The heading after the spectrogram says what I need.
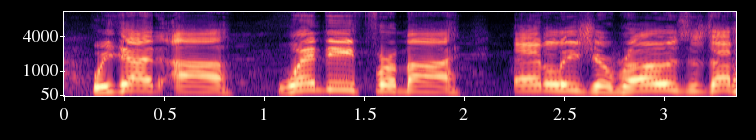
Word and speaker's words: Andalusia Rose: We got Wendy from Andalusia Rose. Is that how you say it? Andalusia Rose.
